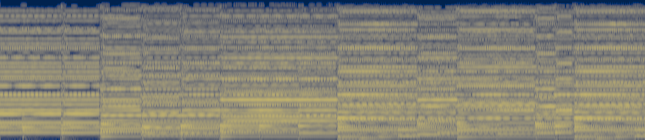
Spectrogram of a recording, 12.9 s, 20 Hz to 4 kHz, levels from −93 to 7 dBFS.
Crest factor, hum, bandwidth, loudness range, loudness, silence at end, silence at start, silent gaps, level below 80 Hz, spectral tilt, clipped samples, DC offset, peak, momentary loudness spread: 16 dB; none; 4 kHz; 2 LU; -17 LUFS; 0 s; 0 s; none; -54 dBFS; -8 dB/octave; under 0.1%; under 0.1%; -2 dBFS; 3 LU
